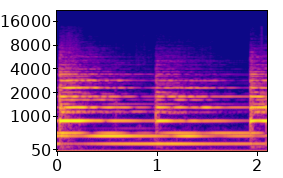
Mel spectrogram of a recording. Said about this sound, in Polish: Srebrne dzwony biją na powitanie swojego najmłodszego brata.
